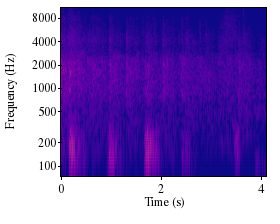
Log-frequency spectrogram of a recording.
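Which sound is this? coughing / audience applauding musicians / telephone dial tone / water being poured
audience applauding musicians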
